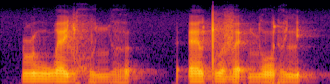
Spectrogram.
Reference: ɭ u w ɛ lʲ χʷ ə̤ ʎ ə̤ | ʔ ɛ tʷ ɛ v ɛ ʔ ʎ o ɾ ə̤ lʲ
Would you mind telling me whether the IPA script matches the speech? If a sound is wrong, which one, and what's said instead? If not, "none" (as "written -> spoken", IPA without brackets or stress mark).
none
